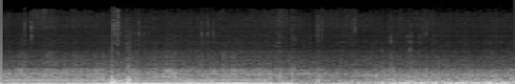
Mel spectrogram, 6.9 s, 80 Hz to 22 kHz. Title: Opel (Vauxhall) VectraB (Z16XE 1.6 16V) P0304-00 Cylinder 4 Misfire Detected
